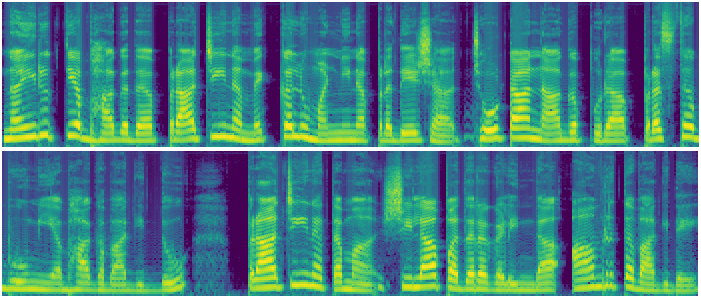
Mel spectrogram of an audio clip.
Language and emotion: Kannada, neutral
